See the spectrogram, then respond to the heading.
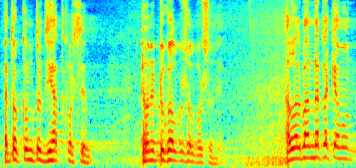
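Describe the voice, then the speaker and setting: Here an older male preacher addresses a crowd in an open-air sermon at a religious gathering, talking at normal speed in an expressive, slightly high, somewhat bright voice. His delivery is chatty and teasing with asides. A long hall echo and faint ambient noise fill the recording.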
